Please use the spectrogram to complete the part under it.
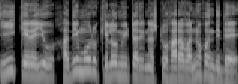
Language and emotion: Kannada, neutral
